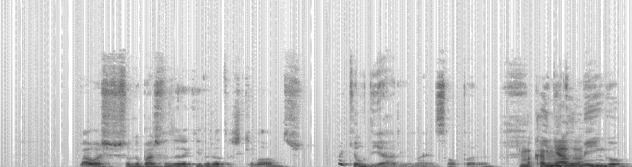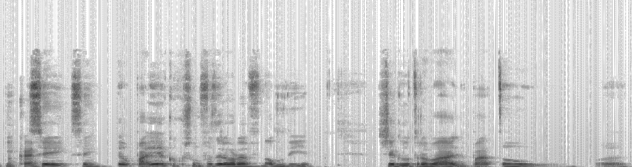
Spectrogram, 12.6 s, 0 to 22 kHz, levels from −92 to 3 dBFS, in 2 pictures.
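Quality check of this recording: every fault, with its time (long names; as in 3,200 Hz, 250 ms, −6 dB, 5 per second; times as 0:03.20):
surface crackle 200 per second −36 dBFS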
